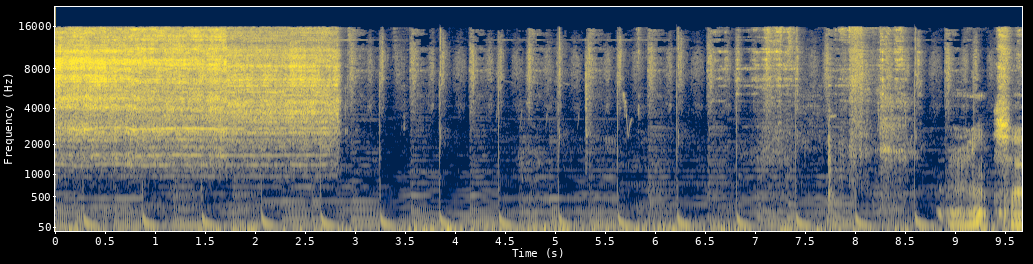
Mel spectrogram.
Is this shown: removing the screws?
yes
